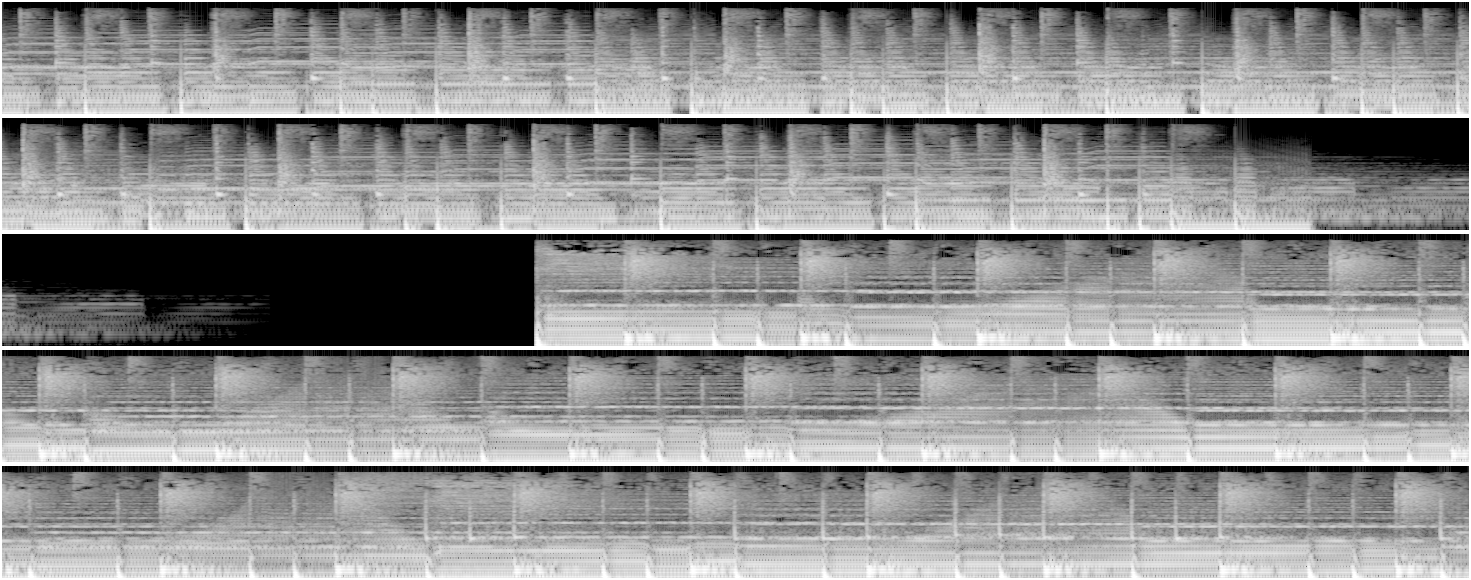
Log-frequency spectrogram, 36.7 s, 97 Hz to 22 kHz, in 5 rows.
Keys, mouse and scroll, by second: 5.3 r, 5.7-8.9 drag, 10.4-11.0 drag, 14.0-16.2 drag, 20.1 ctrl+z, 21.9 click, 28.2 click, 32.4 r, 33.0-33.6 click, 33.8 v, 34.4 shift+click, 35.4-36.6 drag.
